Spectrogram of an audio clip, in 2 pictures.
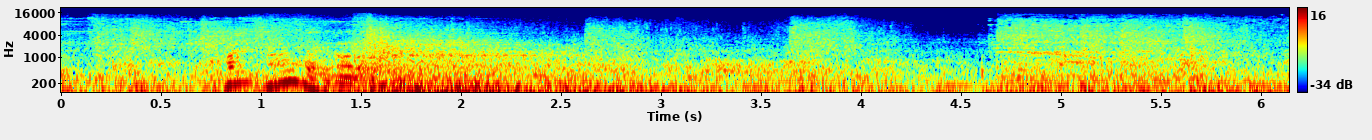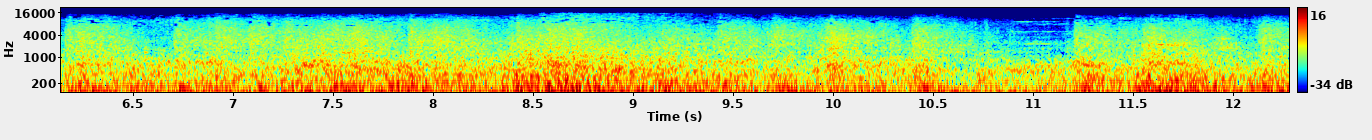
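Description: Heavy weapons clash and swing with whooshing blows.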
